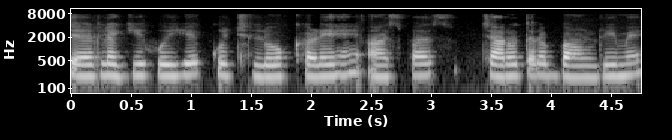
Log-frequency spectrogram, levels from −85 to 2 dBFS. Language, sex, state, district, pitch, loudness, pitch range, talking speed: Hindi, female, Bihar, Patna, 210 Hz, -20 LUFS, 200-215 Hz, 165 wpm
